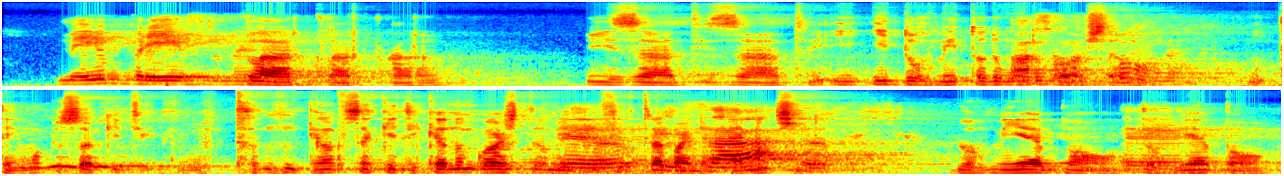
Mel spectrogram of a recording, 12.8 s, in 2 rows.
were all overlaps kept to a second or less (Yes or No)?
No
